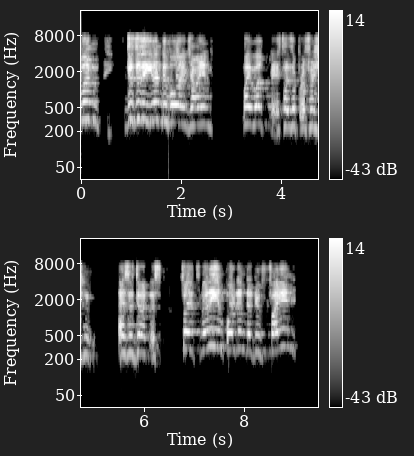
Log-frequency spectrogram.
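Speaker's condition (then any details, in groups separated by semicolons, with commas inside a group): Cerebral palsy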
